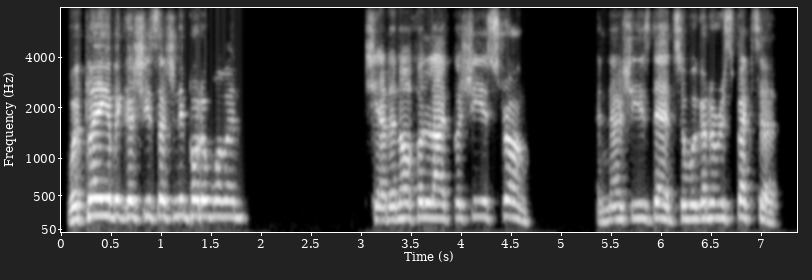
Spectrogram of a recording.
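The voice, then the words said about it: Put-on Spanish accent, not convincing. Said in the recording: “your Spanish accent could use some work ... My Spanish accent is very good.”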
